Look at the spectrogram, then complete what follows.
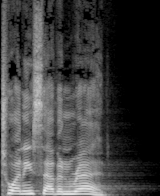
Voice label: voice Over, roulette; american roulette 3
